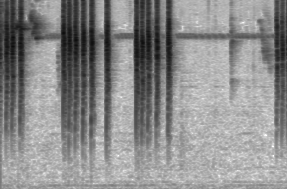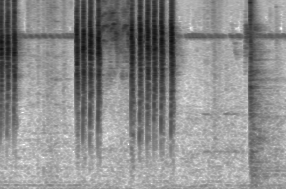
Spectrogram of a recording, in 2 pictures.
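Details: Eurasian tree sparrow fighting, with clipped groups of three to six harsh chips repeated at intervals, a steady high-pitched hum running underneath.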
